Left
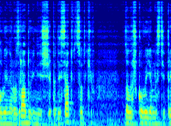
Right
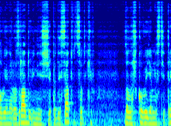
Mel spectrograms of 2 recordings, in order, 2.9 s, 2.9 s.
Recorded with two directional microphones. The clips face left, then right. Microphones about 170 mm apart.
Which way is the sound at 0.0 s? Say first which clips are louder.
Right 2 dB; 15° right (ahead or behind).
